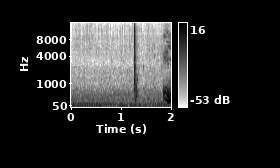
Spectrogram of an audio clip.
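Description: A single sharp snap at the water's surface about a second in, as an Oscar cichlid strikes at an earthworm held just above the water, over a steady low hum.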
